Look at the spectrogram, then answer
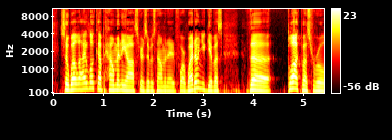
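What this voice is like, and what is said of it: Usual voice. Nothing is said of it.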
